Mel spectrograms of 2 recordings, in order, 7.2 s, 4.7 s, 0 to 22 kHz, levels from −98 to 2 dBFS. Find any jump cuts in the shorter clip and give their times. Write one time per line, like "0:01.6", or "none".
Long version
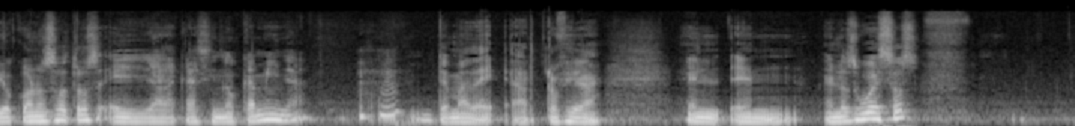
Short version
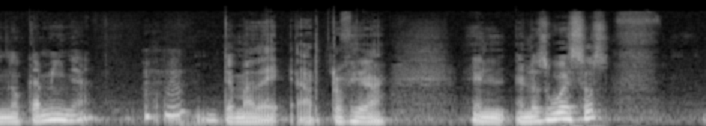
0:03.4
